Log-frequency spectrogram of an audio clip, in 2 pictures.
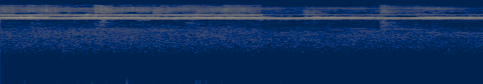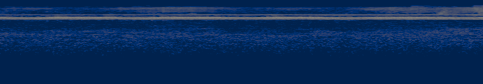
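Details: Crickets chirping on a summer night, several high-pitched trills layered into a constant shimmering drone, one briefly stopping early on, with light wind hiss.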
